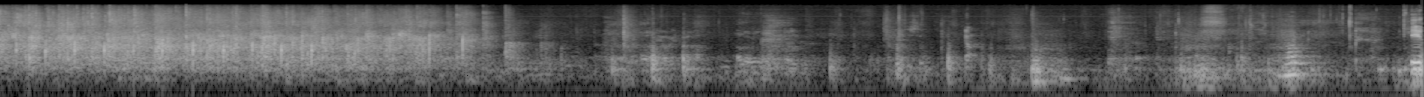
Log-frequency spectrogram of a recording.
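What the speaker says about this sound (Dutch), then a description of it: "Mag ik een warm applaus voor Erik Swiggers." Warm applause from a café audience welcoming a guest, dense and loud clapping at first that thins out into scattered separate claps, with brief voices mixed in near the end.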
